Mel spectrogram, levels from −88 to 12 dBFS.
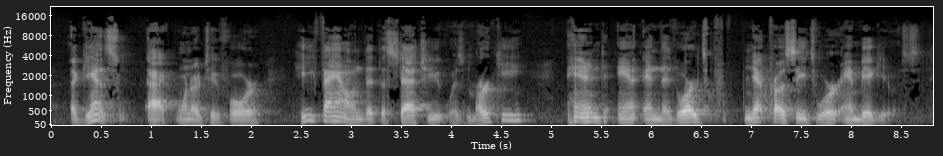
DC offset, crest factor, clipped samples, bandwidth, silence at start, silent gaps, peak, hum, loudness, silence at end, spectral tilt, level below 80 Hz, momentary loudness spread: under 0.1%; 20 dB; under 0.1%; 16 kHz; 0.2 s; none; 0 dBFS; none; -21 LUFS; 0.15 s; -5 dB/octave; -66 dBFS; 11 LU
